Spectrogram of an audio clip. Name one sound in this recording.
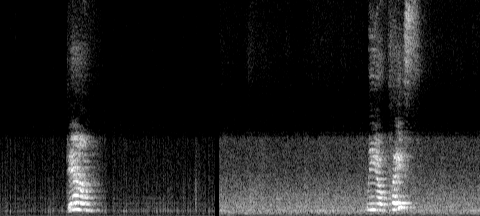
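A young woman speaks short commands nearby.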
